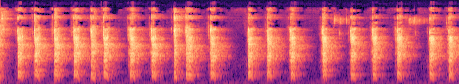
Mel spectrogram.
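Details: Lure call of Pallas's squirrel (red-bellied squirrel): quick, grating chucks in a rapid run of about three per second, broken by one short pause midway.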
